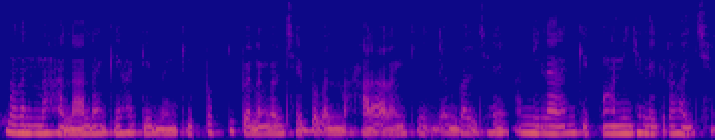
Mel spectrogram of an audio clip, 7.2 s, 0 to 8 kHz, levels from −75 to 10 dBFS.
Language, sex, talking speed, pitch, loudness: Angika, male, 220 wpm, 160 Hz, -36 LUFS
